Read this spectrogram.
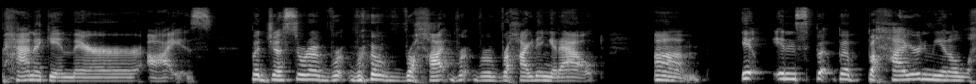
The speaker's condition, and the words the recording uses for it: Stuttering. The amount that I stutter and how stuck I feel, or how much physical tension I might have, fluctuates,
